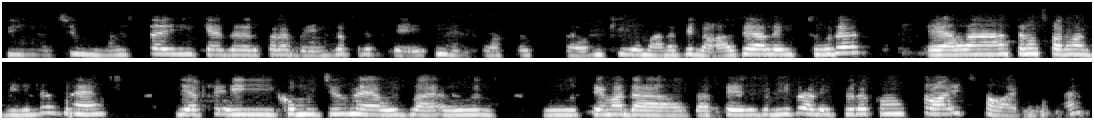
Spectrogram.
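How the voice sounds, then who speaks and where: Woman in her forties, librarian, high voice, dry close handheld mic, lo-fi. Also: steady tone, normal speed, dry recording. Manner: warm, fills with "né". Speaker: librarian and storyteller. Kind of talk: interview answers. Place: book stall in a tent. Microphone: reporter's handheld mic.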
